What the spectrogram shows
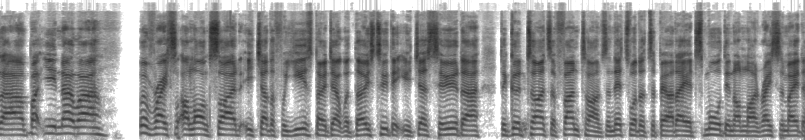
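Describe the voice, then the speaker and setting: A man with a broad Kiwi accent co-hosts a casual live stream. His voice sits a little high and sounds dry and close. He talks in a blokey, slangy, matey way. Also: fairly bright tone, dry recording. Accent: broad New Zealand. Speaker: co-host of a speedway sim racing show.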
